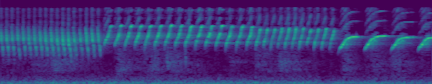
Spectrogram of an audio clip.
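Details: Long-rolling tutor song of a local canary: a fast buzzy trill shifting upward into a rapid rattling roll, closing with four loud downward-sweeping whistles.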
